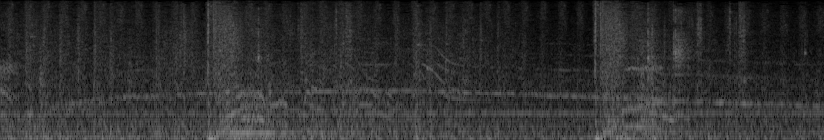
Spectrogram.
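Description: Gunshots crack sharply a few times.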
